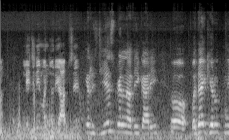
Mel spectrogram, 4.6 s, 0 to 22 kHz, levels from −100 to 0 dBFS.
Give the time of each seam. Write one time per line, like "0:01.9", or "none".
0:01.6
